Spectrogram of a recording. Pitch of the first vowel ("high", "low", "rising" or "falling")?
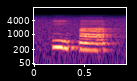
falling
